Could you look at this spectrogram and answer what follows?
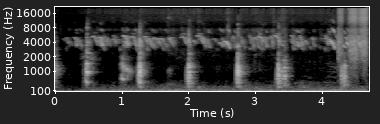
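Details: Newly hatched chicks give a steady stream of high, downward-sliding peeps that overlap one another, while lower, short clucks pulse about once a second beneath them.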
